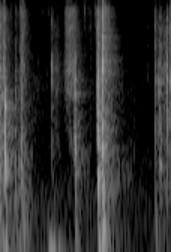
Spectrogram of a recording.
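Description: A deck of tarot cards being shuffled and handled by hand: four or five crisp snaps and taps of the cards, stopping about one and a half seconds in.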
